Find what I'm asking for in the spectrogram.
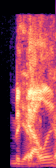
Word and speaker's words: McKellen: Is it McGillen or McKellen? I can never pronounce his last name. – Ellen. – McKellen. – Yeah. McKellen.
